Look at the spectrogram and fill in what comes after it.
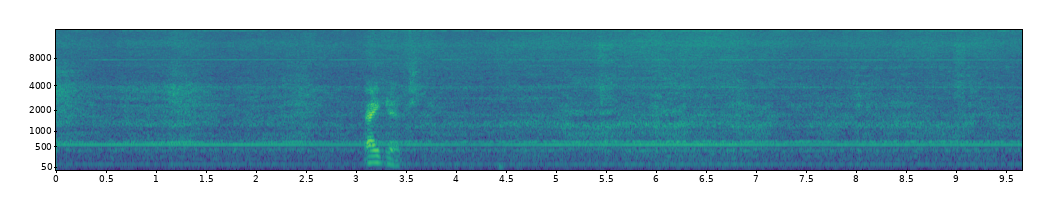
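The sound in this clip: A vacuum cleaner fitted with a crevice tool and giving weak suction runs with a steady whooshing drone and a constant humming tone. A voice speaks briefly over it.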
